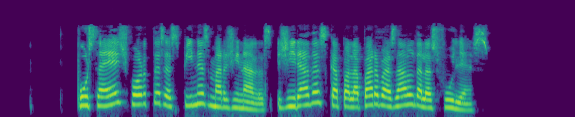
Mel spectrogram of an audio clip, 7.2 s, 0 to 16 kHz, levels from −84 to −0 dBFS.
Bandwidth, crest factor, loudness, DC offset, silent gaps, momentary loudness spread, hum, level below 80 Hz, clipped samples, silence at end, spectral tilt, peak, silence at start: 8.2 kHz; 16 dB; -14 LUFS; under 0.1%; none; 5 LU; none; -60 dBFS; under 0.1%; 1.1 s; -3.5 dB/octave; 0 dBFS; 0.95 s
